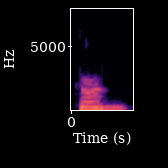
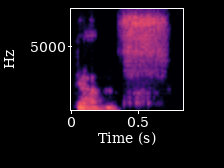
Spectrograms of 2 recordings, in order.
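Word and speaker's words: Cannes: Of course, I just mentioned the famed film festivals that you have, the Khan film festival. Please from now on at least never pronounce it as Gans.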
